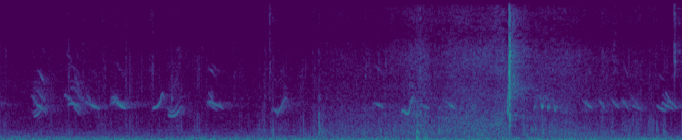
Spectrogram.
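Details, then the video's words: Baby chickens chirping: high, short, downward-slurred cheeps repeated rapidly and overlapping from several chicks, over a low steady background hum. "Baby "Chicks Chirping" Sound"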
